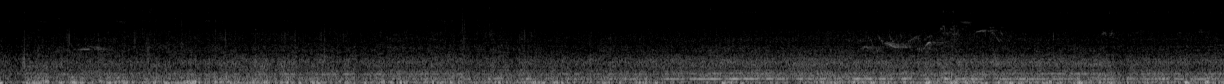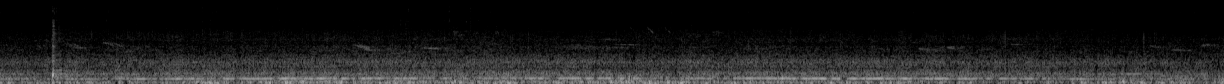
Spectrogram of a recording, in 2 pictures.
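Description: Electric bicycle riding along a paved street, with steady wind and tyre rumble on the microphone. A steady motor whine comes in about six seconds in and fades near the end. A few bird chirps and a single click about halfway through.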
